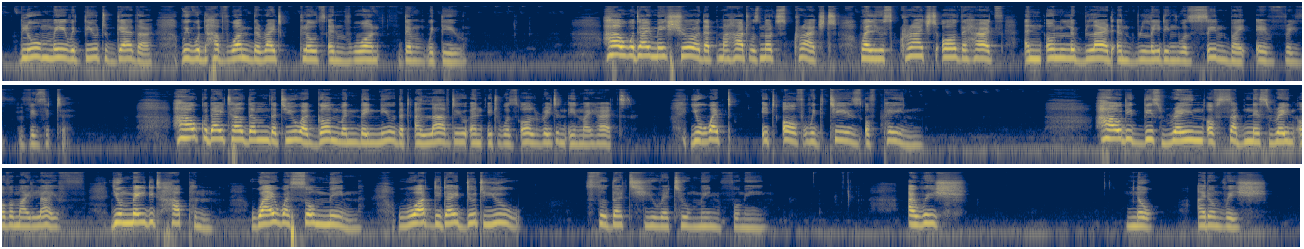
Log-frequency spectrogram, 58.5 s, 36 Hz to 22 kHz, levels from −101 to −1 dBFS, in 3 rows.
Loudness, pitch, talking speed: -24 LUFS, 205 Hz, 120 wpm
